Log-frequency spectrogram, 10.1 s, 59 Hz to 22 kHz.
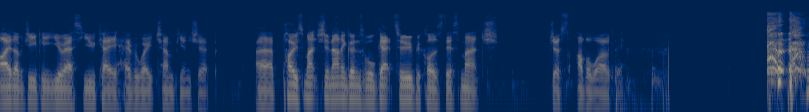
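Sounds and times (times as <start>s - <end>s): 
speech: 0.0s - 6.3s, 6.9s - 7.9s, 9.7s - 10.1s
loud distorted cough into a microphone: 9.6s - 10.1s.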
